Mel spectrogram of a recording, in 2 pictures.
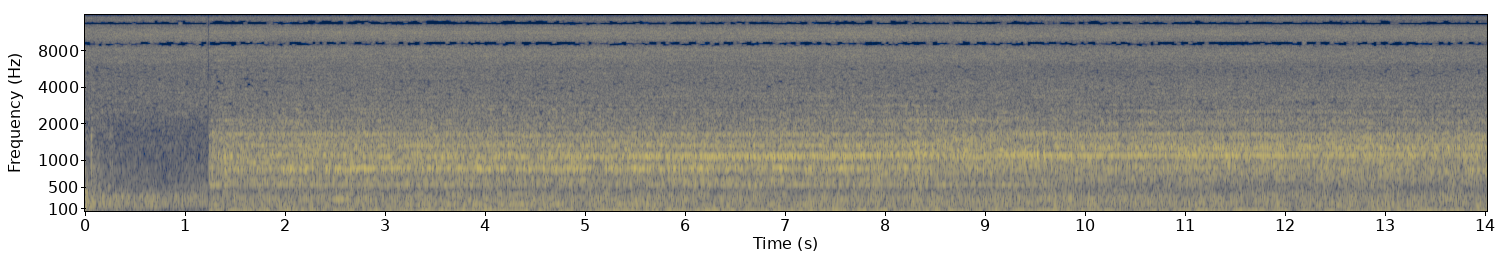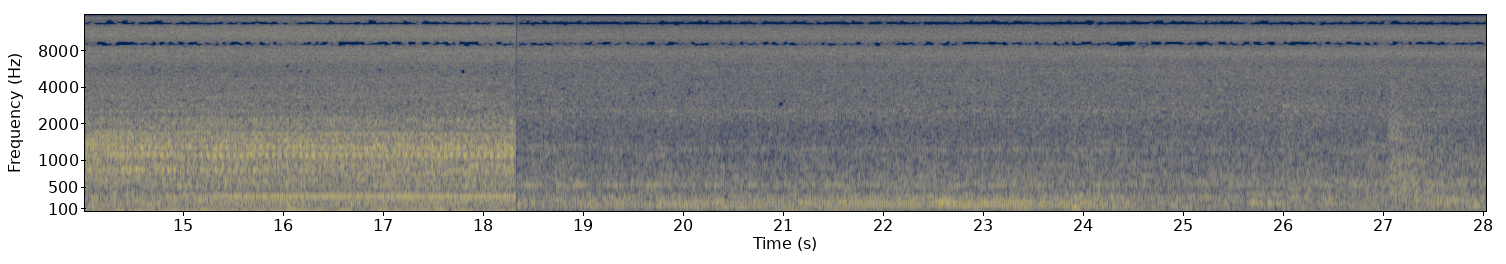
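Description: Tacchi FTC 120 heavy-duty roll lathe's drive running with a steady whine of several tones over a low hum. It switches on about a second in and stops abruptly about 18 seconds in, leaving a quieter hum.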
